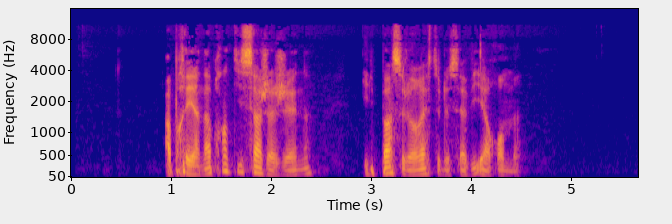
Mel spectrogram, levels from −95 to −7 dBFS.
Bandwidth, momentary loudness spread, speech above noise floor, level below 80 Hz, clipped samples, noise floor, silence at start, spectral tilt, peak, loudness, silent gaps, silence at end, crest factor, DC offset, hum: 11.5 kHz; 18 LU; 52 dB; -64 dBFS; under 0.1%; -81 dBFS; 0.95 s; -2 dB/octave; -8 dBFS; -26 LUFS; none; 1.2 s; 24 dB; under 0.1%; none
